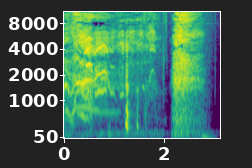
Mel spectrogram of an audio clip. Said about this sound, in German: Äh, Entschuldigung, ich musste mir gerade noch die Nase putzen.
